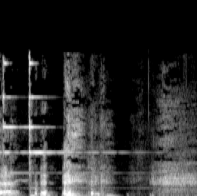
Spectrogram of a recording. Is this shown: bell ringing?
yes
